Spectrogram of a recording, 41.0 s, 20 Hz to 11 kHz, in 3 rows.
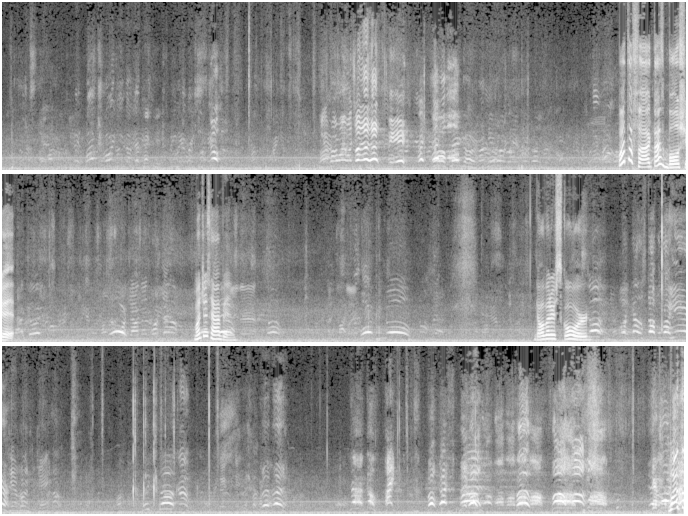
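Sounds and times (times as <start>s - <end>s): outdoor background hiss: 0.0s - 41.0s
distant players shouting: 0.1s - 22.7s, 25.4s - 29.1s, 29.7s - 41.0s
men shouting: 34.3s - 41.0s.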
